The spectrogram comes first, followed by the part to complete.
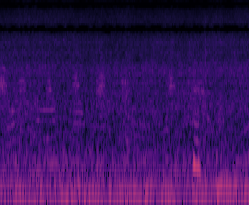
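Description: Ducks quacking in a run of short, quick calls, several a second.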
